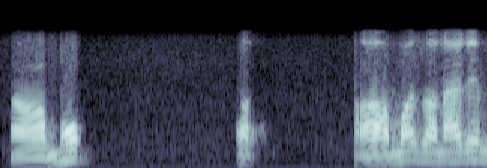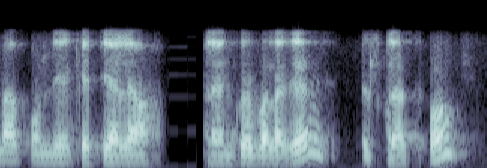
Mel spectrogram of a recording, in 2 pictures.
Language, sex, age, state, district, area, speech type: Assamese, male, 30-45, Assam, Jorhat, urban, conversation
